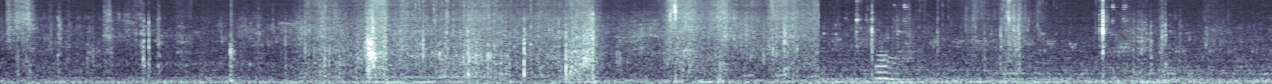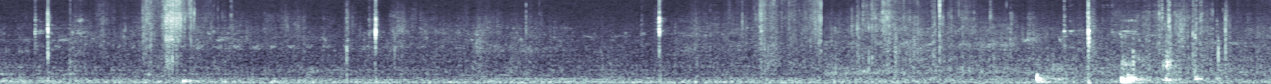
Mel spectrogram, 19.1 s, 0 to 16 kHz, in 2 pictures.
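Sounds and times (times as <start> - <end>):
leaves rustling: 0.0 - 9.4, 10.2 - 19.0
branches snapping: 2.2 - 8.8, 14.5 - 19.0.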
